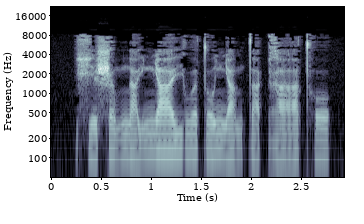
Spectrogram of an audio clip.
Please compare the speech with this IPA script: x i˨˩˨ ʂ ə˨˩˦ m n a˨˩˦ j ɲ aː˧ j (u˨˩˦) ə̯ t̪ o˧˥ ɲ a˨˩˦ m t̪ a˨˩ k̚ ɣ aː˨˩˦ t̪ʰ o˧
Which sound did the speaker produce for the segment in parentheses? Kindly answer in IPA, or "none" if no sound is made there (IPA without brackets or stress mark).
u˧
